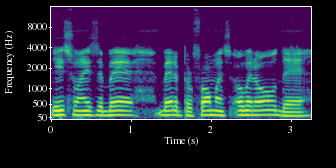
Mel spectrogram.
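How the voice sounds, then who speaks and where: A man speaks at a fairly high pitch in a non-native accent. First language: not English. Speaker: knife reviewer. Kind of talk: product review. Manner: hesitant, many fillers.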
